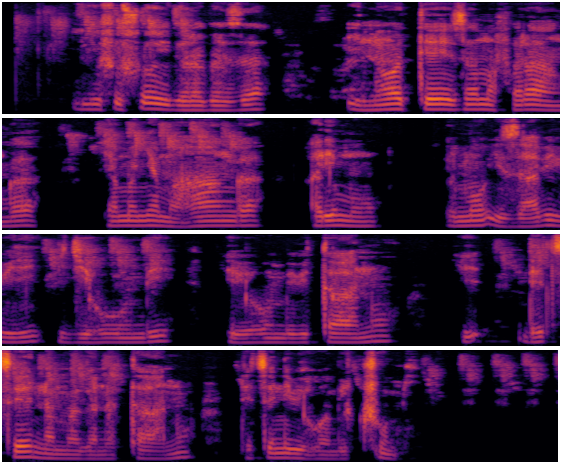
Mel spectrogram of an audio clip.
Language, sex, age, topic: Kinyarwanda, male, 18-24, finance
